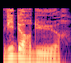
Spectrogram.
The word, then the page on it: vide-ordures: francais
